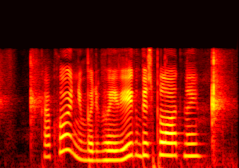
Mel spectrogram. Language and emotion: Russian, neutral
